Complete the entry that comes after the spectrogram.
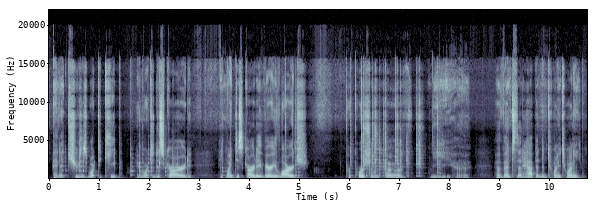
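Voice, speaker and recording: A man in his late forties with a very low voice chats on his livestream at an unhurried pace. He muses and rambles wryly and stops to greet viewers in the chat by name. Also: darkish tone, slight background noise. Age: 40s. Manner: musing, rambling, wry. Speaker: livestream host.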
